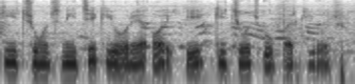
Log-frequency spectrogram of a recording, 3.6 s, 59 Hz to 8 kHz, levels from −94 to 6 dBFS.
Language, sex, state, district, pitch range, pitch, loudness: Hindi, female, Uttar Pradesh, Lucknow, 180-200 Hz, 195 Hz, -16 LUFS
